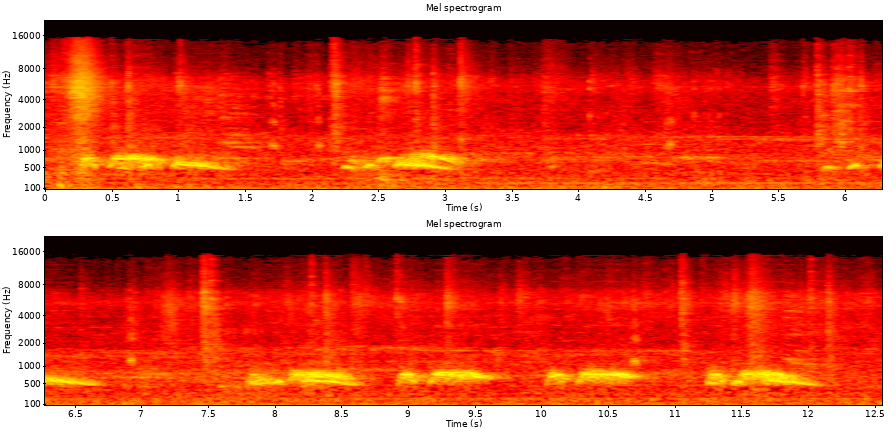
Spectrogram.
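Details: Caged decoy spotted dove in a round cage, Ba Vì district, northern Vietnam: low, mellow coos in short groups of two or three, separated by pauses of several seconds, with light background clicks and rustling.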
